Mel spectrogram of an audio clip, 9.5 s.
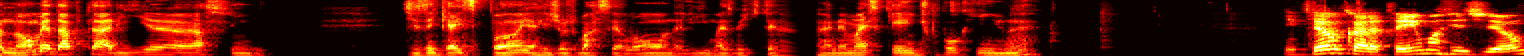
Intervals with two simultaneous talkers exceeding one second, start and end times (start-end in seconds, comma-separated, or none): none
